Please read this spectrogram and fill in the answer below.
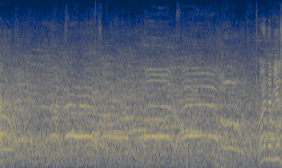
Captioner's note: crowd chatter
